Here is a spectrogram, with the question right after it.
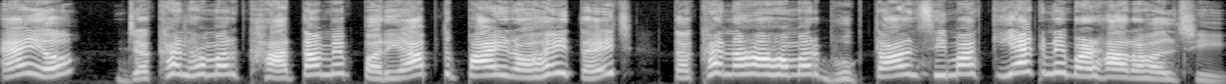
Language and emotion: Maithili, angry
